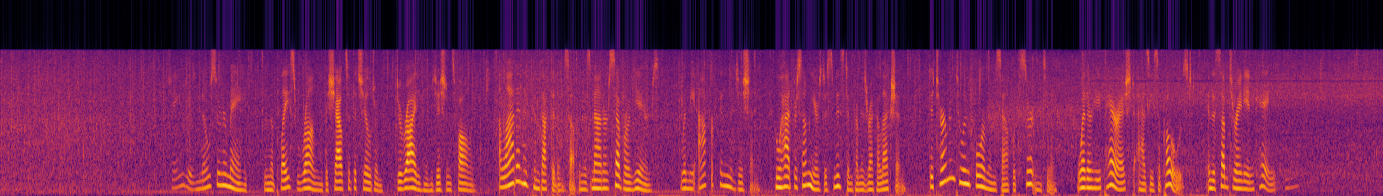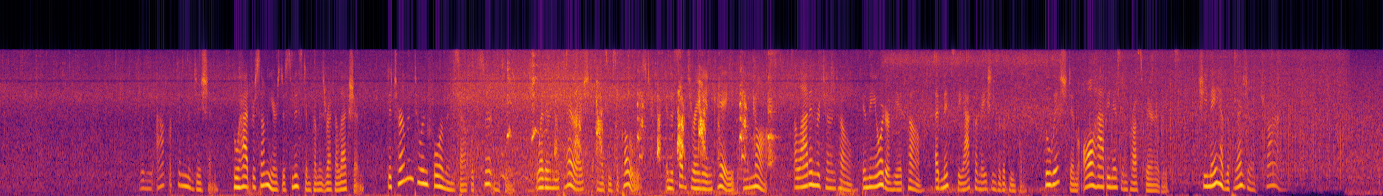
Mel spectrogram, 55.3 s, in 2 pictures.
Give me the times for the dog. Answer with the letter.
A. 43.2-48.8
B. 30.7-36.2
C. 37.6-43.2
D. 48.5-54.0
C.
